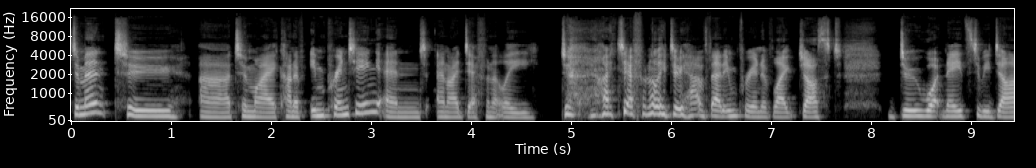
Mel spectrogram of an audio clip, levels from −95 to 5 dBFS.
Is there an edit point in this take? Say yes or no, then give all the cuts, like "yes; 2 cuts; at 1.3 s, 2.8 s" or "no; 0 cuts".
no; 0 cuts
